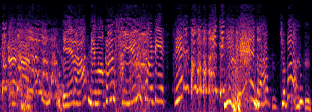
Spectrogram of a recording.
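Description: A man wailing in comic, blubbering cries of "eh, eh, eh", his voice wavering quickly up and down, with other voices overlapping.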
